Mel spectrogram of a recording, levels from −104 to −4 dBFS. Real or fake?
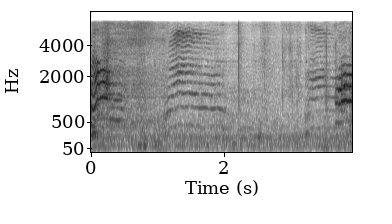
real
